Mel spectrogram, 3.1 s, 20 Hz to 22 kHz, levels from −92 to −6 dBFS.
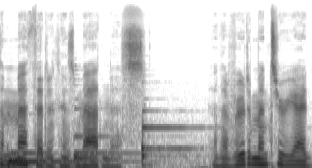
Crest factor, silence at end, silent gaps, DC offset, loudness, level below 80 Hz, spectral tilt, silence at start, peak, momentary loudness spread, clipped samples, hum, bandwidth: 16 dB; 0 s; none; under 0.1%; -27 LUFS; -48 dBFS; -6.5 dB/octave; 0 s; -10 dBFS; 17 LU; under 0.1%; none; 17.5 kHz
